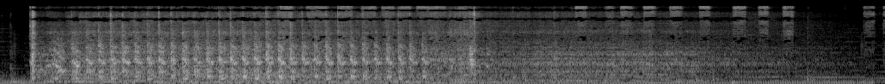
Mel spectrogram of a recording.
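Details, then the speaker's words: 1986 Dodge D150 Royal SE, 225ci six, new-old-stock carburetor, starting fluid tried: steady cranking near three beats a second that briefly sputters but never catches; fuel not reaching the bowl, stuck float needle and seat replaced with the old one. "we ended up putting the old needle and seed actually is in this piece right here which is kind of cool when you dump taking the old one off of the carburetor we knew was working and put it in there so the new one was stuck"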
